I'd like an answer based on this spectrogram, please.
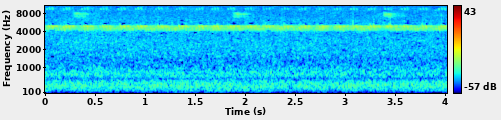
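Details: A constant shrill insect hum from grasshoppers in a flowering prairie meadow. The high tone runs unbroken at an even level, with faint outdoor noise beneath it.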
